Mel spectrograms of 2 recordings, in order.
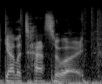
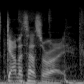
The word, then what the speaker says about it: Galatasaray: I just had a couple of tweets saying, "Don't say Galatasaray." So, it's Galatasaray.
